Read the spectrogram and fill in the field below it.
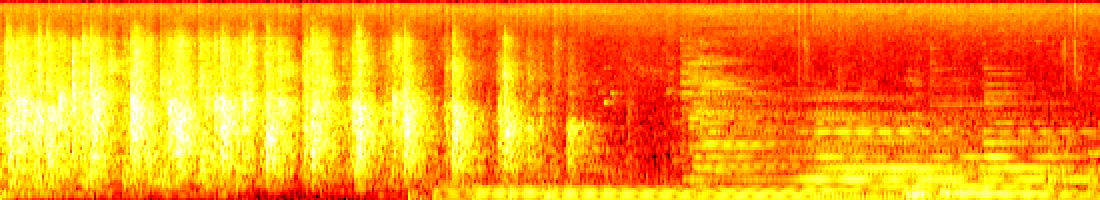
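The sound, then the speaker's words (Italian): Steady, rhythmic clapping from a group applauding the musicians runs for about three seconds, then fades as sustained musical tones, a low drone with higher held notes, take over. “farei ancora un applauso ai miei fantastici musicisti che mi sostengono sempre.”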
